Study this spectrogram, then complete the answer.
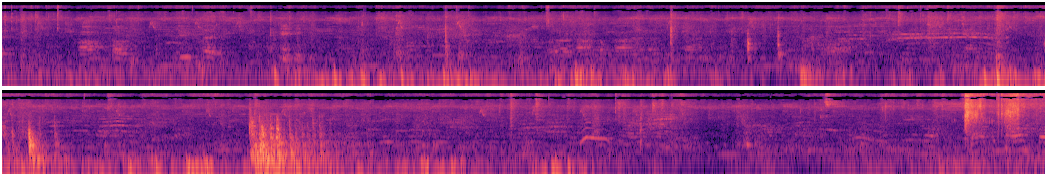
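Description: A monkey chews food with soft smacking sounds.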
